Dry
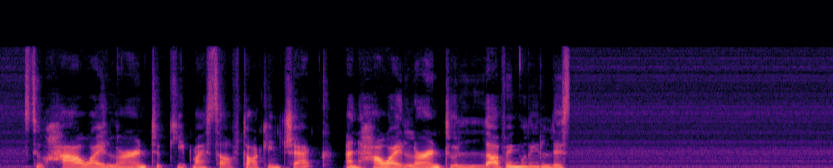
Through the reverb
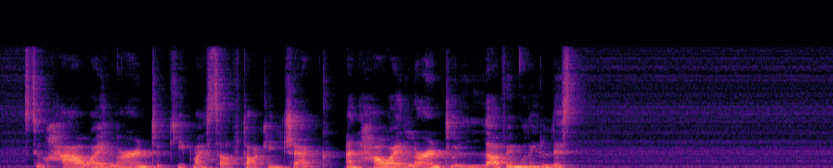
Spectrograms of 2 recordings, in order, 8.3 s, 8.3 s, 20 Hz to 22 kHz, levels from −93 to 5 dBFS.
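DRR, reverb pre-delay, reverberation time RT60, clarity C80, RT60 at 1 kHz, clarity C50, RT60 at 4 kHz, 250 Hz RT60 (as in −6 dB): 6.0 dB, 12 ms, 0.45 s, 15.5 dB, 0.45 s, 11.5 dB, 0.45 s, 0.50 s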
